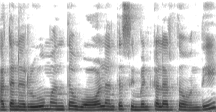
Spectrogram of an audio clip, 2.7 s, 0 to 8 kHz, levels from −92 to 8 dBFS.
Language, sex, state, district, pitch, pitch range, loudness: Telugu, female, Andhra Pradesh, Visakhapatnam, 205 Hz, 195-220 Hz, -15 LUFS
